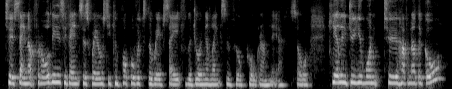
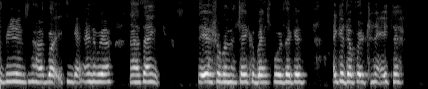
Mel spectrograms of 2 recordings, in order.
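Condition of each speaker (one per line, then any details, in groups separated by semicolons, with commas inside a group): No condition
Cerebral palsy; affects balance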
